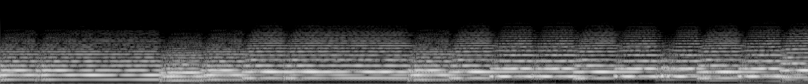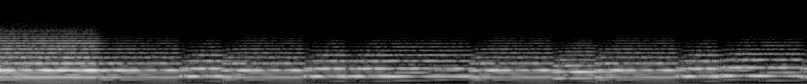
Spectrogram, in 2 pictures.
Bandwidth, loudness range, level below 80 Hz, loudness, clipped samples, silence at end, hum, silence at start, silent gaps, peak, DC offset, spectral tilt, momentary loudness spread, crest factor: 6 kHz; 9 LU; -70 dBFS; -15 LUFS; under 0.1%; 0 s; none; 0 s; none; -2 dBFS; 0.3%; -7.5 dB/octave; 11 LU; 14 dB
